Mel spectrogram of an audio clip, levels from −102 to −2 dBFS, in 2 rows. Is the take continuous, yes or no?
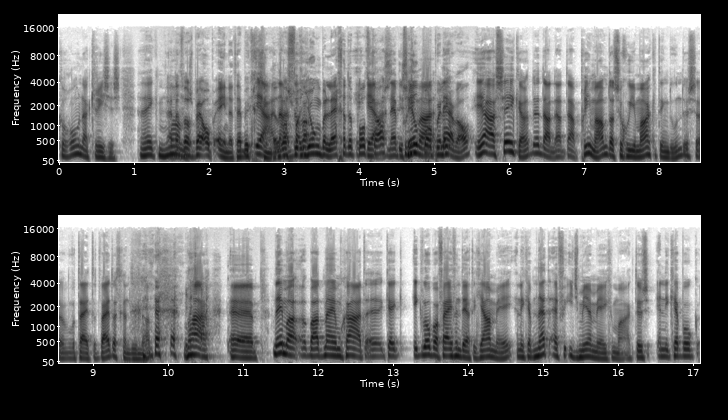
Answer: yes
